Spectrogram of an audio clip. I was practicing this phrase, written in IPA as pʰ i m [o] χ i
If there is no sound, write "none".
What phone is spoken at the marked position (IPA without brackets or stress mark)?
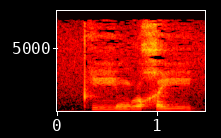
u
